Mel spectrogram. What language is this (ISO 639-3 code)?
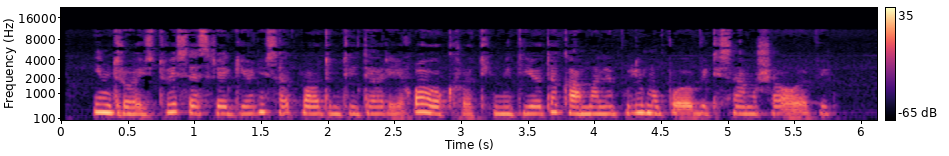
kat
